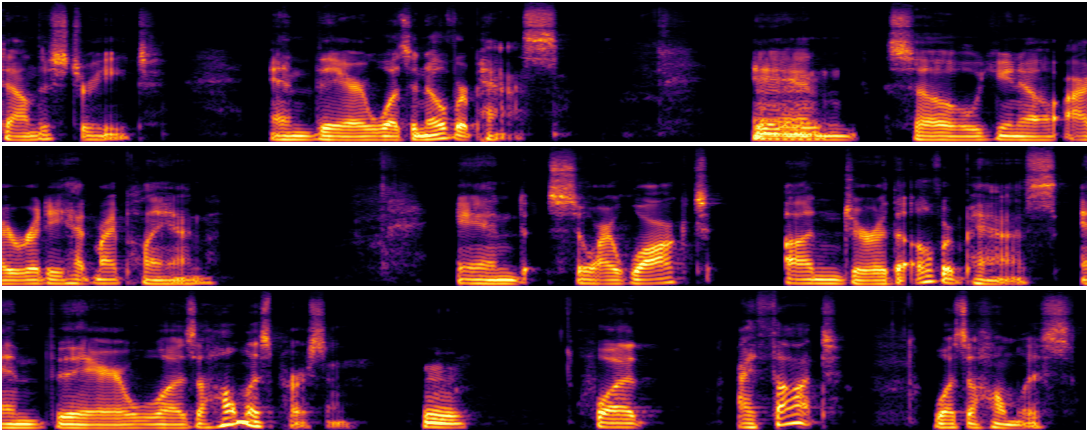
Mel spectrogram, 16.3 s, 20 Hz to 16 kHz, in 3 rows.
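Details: 28-year-old man who has stuttered his whole life, since about age three, real speech; stuttering.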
